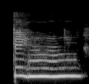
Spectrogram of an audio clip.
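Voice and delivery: high, loud sung ding; a bright elevator chime, sung out. Retold or imitated.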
